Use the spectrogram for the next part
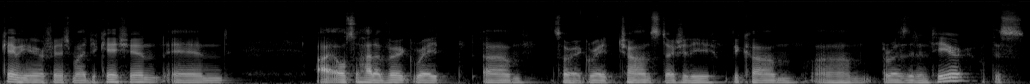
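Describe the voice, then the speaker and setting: Young guy from jordan, kinda low voice, talks earnest and thoughtful, restarts a lot. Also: steady tone, normal speed, darkish tone. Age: 20s. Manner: earnest, reflective, with frequent restarts. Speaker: interview guest. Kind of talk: casual conversational interview. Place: Australia.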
